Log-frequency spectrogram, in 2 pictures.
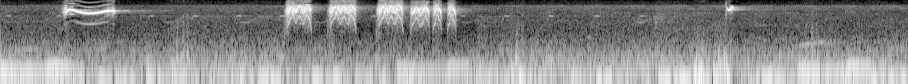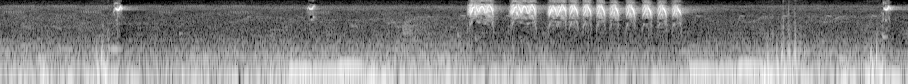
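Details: Sogon recorded as a lure to make other sogon sing and get agitated, described as giving 'cuit cuit' calls: sharp high chirps and short buzzy rattling trills in bursts, separated by quiet gaps, with faint low background rumble.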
